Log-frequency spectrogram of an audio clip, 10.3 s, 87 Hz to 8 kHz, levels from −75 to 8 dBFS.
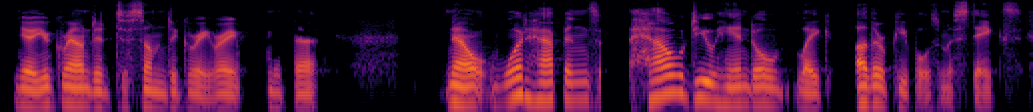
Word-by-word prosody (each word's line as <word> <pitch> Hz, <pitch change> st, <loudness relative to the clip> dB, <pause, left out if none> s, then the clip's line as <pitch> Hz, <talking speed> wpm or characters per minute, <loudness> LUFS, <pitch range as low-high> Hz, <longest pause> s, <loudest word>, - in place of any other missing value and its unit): Yeah, 115 Hz, -1 st, +3 dB
you're 115 Hz, +3 st, +3 dB
grounded 115 Hz, -5 st, +2 dB
to 105 Hz, -, -5 dB
some 105 Hz, -3 st, -2 dB
degree, 95 Hz, -3 st, -3 dB
right, 90 Hz, +1 st, +1 dB, 0.3 s
with 100 Hz, -2 st, -10 dB
that. 95 Hz, 0 st, 0 dB, 1.3 s
Now 125 Hz, -1 st, +6 dB
what 145 Hz, +9 st, +1 dB
happens 145 Hz, -1 st, -1 dB, 0.3 s
how 180 Hz, +6 st, +3 dB
do 155 Hz, -2 st, -5 dB
you 150 Hz, -3 st, +3 dB
handle, 120 Hz, -2 st, -1 dB
like, 95 Hz, -3 st, -2 dB, 0.2 s
other 125 Hz, -1 st, +4 dB
people's -, -, -9 dB
mistakes? -, -, -6 dB
120 Hz, 115 wpm, -25 LUFS, 100-140 Hz, 1.3 s, Now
